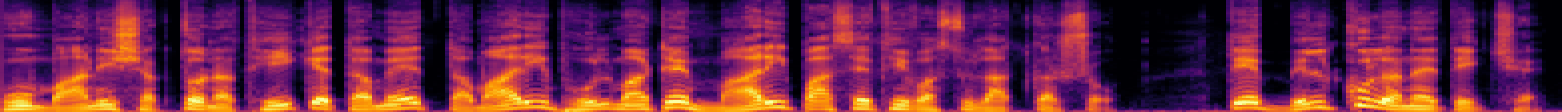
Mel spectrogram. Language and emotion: Gujarati, disgusted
